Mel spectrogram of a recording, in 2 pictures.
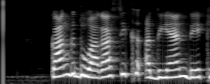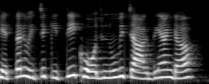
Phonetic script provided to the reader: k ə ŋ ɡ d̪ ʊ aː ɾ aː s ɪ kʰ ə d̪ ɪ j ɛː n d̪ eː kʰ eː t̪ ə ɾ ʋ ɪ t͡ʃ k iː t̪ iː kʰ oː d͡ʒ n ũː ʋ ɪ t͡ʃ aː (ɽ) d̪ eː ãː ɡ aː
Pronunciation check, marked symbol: incorrect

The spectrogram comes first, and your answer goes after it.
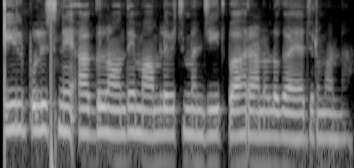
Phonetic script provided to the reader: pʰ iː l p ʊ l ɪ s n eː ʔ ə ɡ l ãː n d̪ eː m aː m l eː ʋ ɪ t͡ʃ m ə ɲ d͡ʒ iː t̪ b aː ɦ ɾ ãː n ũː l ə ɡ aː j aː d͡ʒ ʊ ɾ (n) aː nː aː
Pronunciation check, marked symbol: incorrect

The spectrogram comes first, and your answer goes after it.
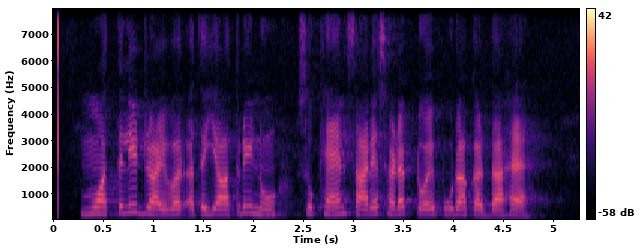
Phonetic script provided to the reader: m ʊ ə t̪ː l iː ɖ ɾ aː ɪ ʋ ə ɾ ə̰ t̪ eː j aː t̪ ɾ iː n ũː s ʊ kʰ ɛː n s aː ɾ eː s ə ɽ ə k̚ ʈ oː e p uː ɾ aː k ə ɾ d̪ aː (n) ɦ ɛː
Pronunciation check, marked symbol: incorrect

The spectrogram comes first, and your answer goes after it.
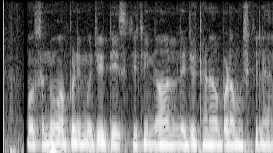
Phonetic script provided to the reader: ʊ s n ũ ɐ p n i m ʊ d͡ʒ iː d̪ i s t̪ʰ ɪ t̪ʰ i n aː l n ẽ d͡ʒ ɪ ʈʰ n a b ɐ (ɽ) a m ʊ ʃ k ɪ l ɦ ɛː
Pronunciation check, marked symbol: correct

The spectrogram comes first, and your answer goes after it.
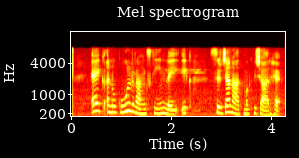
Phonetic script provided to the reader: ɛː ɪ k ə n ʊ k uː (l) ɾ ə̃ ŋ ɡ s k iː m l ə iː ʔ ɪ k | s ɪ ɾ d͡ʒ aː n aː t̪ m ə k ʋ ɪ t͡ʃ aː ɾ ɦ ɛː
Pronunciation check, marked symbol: correct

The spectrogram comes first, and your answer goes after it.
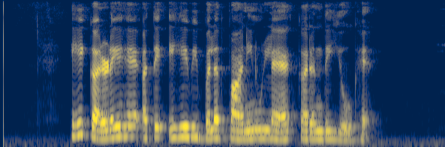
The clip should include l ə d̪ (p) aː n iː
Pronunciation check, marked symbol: correct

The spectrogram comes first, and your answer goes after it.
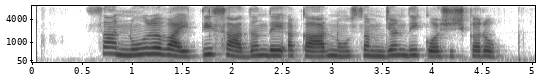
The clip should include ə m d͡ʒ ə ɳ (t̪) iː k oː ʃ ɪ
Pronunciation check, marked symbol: incorrect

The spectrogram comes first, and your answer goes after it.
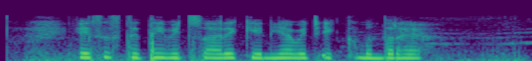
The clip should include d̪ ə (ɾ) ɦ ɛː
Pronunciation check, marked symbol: correct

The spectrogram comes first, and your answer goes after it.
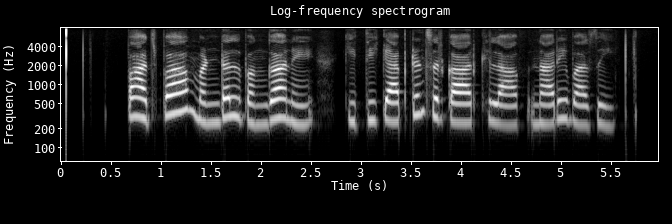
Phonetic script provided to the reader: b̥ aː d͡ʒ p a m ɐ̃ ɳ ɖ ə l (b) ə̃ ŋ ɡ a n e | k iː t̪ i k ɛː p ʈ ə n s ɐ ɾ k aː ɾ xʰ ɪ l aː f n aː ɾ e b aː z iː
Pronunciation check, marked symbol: correct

